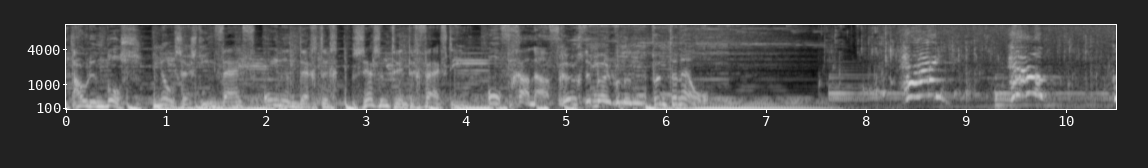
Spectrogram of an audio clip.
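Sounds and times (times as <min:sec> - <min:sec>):
music: 0:00.0 - 0:10.4
speech: 0:00.1 - 0:06.9
water from a blocked kitchen drain splashing across a flooded kitchen floor: 0:07.6 - 0:10.4.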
